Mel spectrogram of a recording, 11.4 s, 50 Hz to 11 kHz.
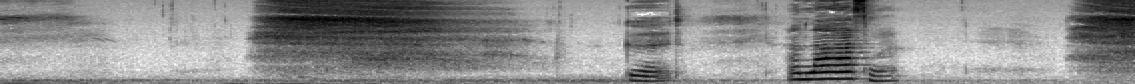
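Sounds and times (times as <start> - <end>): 
person breathing deeply during a guided breathing exercise: 0.0 - 6.1, 6.9 - 7.8, 9.7 - 11.3
speech: 6.3 - 6.9, 7.9 - 9.1.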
